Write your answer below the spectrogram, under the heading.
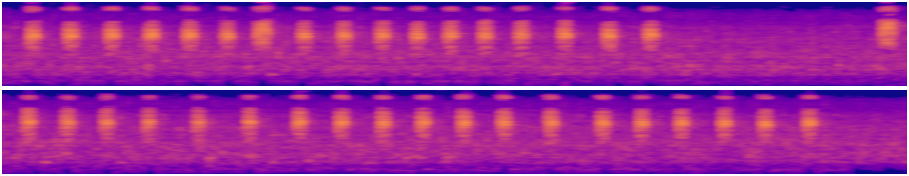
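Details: Long-shooting call of a golden grasshopper used to train songbirds: evenly spaced sharp high ticks about four per second, a one-second pause midway, then the ticking resumes at the same pace; clean background.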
